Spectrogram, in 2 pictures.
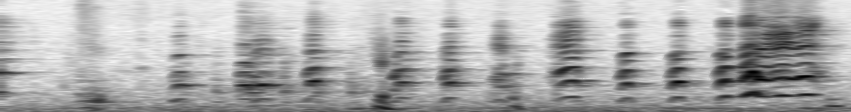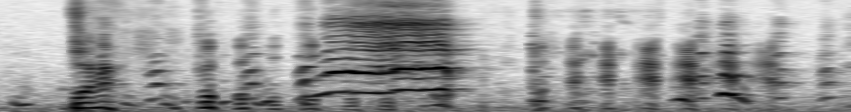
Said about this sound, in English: we haven't had a good goat tape in a while. And is a baby goat that sounds like a chicken.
